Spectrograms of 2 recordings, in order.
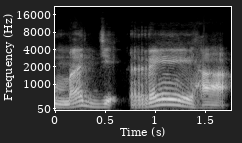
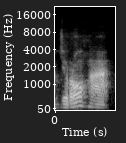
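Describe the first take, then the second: First: The vowel after the r leans toward e. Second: The vowel after the r is an open a. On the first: The speaker calls it right. "bacanya dengan bacaan miring yaitu majreha" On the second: The speaker calls it wrong. "tidak boleh membacanya majroha"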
